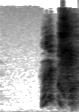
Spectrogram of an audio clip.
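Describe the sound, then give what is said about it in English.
After a moment of silence, someone lets out a single loud sneeze: a short voiced intake and then a sharp, explosive burst of breath. “Bless you.”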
